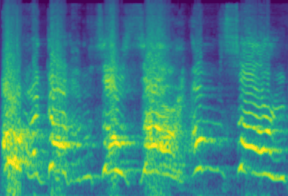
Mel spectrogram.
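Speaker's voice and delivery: high, loud, panicked apology shouted in a put-on voice; mock the other driver's frantic sorry. The other driver after the crash, apologizing in a loud panic. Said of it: "the other guy was like".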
